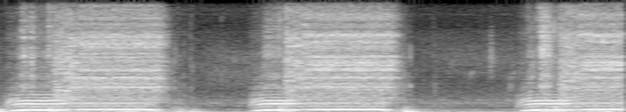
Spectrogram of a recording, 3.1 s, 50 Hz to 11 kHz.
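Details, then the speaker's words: Range Rover Sport L320 windscreen washer after a nozzle was cleared with compressed air: three short bursts of a buzzing pump whine with a hissy spray; the pump sprays normally and one nozzle now works. "Oh, one's working. Success. We got one nozzle working."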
